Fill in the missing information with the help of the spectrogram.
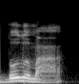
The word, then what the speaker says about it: Bulma: It's a pun on the English word bloomers, pronounced Japanese-ishly as Bulma.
